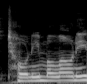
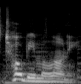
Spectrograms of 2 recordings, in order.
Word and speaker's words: Toby Maloney: For the longest time, I actually thought his name was Tony Maloney because it rhymes, and I just thought that that would be a fun name, Tony Maloney, but it's not, it's Toby Maloney.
